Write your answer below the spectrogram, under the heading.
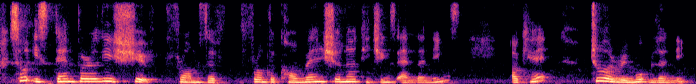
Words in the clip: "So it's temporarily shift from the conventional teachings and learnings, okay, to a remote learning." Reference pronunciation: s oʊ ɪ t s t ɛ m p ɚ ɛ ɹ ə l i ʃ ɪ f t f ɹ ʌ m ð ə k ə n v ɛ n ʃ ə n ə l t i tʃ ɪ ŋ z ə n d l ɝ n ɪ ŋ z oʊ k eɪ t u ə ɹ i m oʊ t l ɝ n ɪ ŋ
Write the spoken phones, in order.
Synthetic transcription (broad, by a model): s oʊ ɪ t s t ɛ m p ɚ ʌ ɹ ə l i ʃ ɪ f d f ɹ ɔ m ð ə k ə n v ɛ n ʃ ə n ə l t i tʃ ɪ ŋ s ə n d l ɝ n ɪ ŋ s oʊ k eɪ t u ə ɹ i m oʊ t l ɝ n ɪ ŋ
